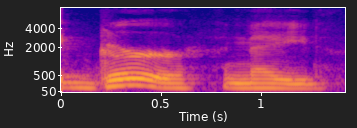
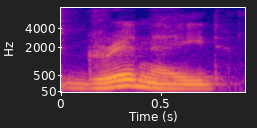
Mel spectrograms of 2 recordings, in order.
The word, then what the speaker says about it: grenade: a grenade grenade right now I've heard some people say Gade this I got me a grenade what's a grenade it's grenade g r e n a d e right they say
